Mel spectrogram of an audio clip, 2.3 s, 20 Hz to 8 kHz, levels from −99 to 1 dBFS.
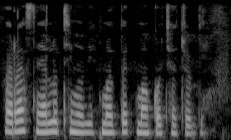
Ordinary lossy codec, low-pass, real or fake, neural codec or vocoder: none; 7.2 kHz; real; none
